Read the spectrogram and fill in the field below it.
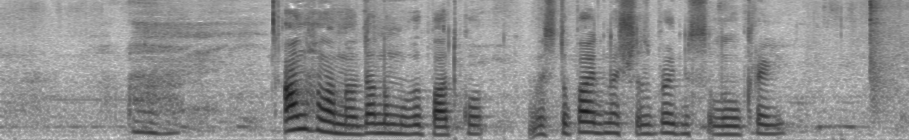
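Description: A young woman speaks tearfully and close up, through a clip-on microphone.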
